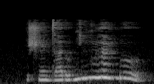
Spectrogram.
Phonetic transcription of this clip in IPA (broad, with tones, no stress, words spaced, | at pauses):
ʃɛ̃˧ da˧ɾo˦ ɡĩ˦ɡũ˦lã˦ ɡ͡bo˦˨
